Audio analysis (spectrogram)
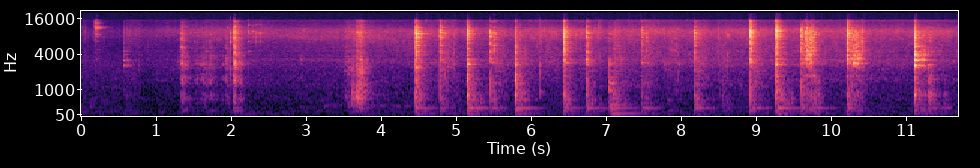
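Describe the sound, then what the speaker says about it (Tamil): Tamarind with curry leaves being dry-roasted in a pan, heard as a run of sharp scraping and clacking stirs against the metal, sparse at first and then quick and steady, close and moderately loud with no talk. "இதுலேயே இந்த புளியும் லைட்டாக நம்ம வறுத்து எடுத்துடலாம்"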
